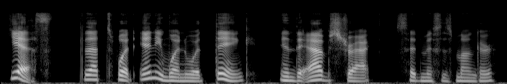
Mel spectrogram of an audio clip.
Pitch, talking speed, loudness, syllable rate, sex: 185 Hz, 140 wpm, -22 LUFS, 4.1 syllables/s, female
